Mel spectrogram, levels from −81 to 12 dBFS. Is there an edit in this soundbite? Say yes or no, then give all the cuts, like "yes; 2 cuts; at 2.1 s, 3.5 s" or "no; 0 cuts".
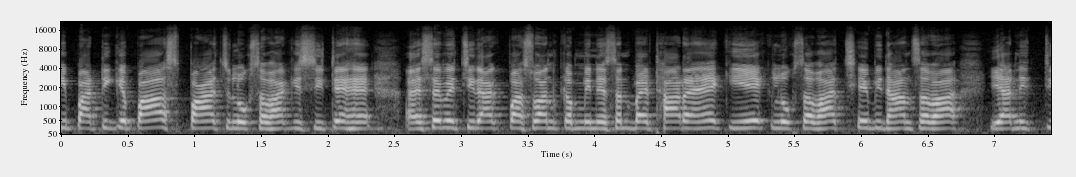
no; 0 cuts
